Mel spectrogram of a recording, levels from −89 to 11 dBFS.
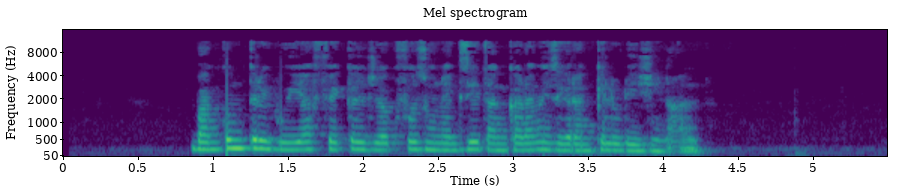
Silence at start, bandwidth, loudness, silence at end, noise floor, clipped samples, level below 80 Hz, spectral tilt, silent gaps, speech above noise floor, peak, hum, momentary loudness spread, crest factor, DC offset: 0.85 s; 11.5 kHz; -26 LUFS; 1.2 s; -67 dBFS; under 0.1%; -58 dBFS; -6 dB/octave; none; 42 dB; -6 dBFS; none; 11 LU; 20 dB; under 0.1%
